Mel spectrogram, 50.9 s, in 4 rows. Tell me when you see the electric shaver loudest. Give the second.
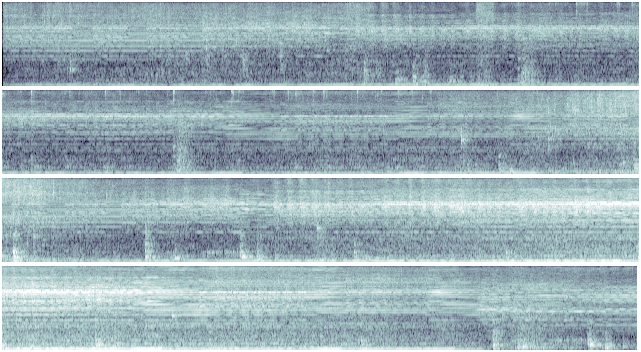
39 s.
